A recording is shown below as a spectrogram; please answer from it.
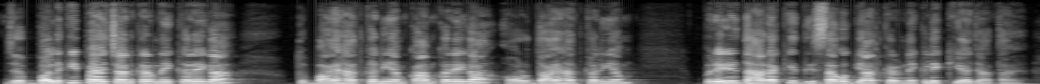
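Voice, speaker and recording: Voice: mid-range voice, fairly quick. A coaching teacher patiently talking through past exam questions, addressing the students directly and often checking in with them.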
